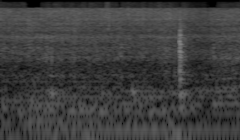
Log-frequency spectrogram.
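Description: Mushrooms seasoned with salt and pepper sizzle in a pan while cooking down and releasing their juices, a steady close crackle with one brief sharper tick near the end.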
